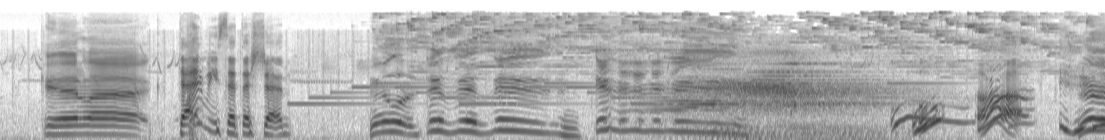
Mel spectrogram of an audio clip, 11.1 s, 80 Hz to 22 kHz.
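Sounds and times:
magic wand spell effect: 0:04.1 - 0:10.2.

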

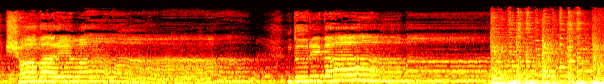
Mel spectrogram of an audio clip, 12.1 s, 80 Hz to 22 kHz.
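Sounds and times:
person chanting: 0:00.0 - 0:10.0
low drone: 0:00.0 - 0:12.0.

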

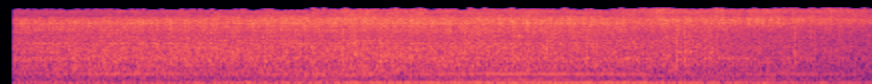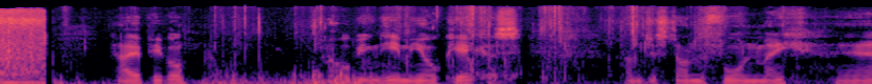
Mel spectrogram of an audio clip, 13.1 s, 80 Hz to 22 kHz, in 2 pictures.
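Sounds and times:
tractor engine running: 0:00.1 - 0:06.9.

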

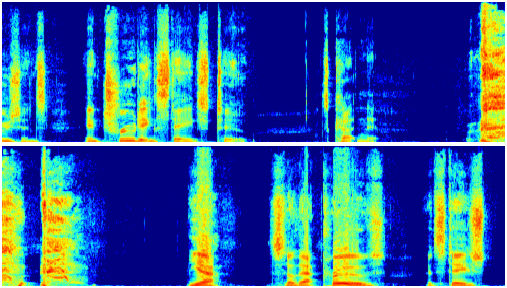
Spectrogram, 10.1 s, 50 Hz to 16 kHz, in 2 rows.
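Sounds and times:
man coughing: 0:04.6 - 0:06.1.

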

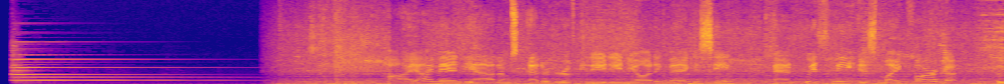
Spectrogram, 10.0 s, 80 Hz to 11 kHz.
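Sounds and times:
metallic bell chime: 0:00.1 - 0:02.7.

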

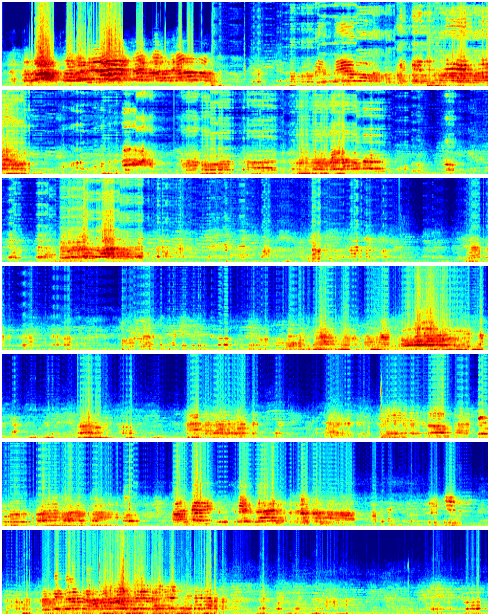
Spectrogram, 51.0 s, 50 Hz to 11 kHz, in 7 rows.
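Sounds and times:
group of people singing: 0:00.0 - 0:51.0
acoustic guitar: 0:00.2 - 0:51.0.

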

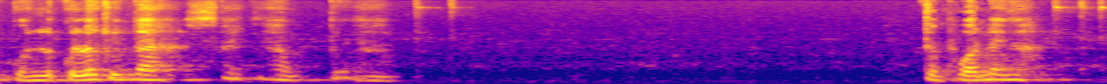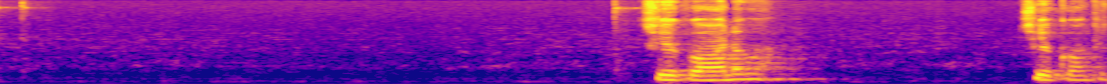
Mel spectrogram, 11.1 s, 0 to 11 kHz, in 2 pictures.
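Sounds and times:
computer mouse clicks: 0:02.0 - 0:02.4, 0:05.2 - 0:05.9, 0:08.6 - 0:08.8.

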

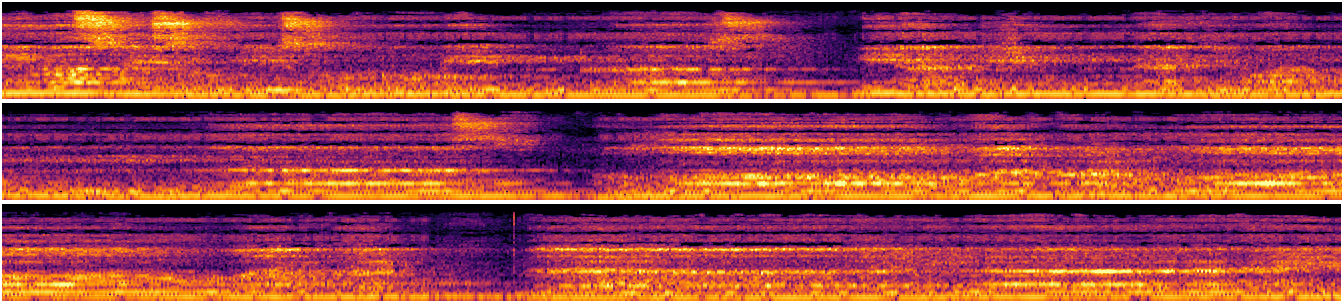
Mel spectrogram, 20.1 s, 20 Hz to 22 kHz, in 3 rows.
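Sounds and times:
man chanting into microphone: 0:00.0 - 0:20.0.

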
